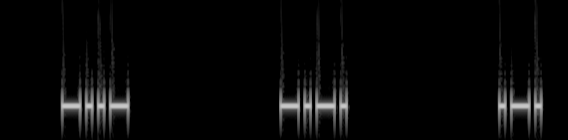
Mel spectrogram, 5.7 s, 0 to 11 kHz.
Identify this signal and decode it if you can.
Morse code, heard as a keyed tone, about 20 wpm, spaced as for 5 wpm, 700 Hz. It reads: XCR
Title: 236 Lesson 38e - Letter q - Three Characters 20wpm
